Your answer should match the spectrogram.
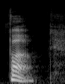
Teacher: o F é feito, ó, com lábio inferior nos dentes de cima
